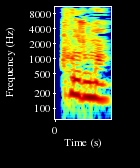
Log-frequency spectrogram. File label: dates in turkish; turkish language learning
